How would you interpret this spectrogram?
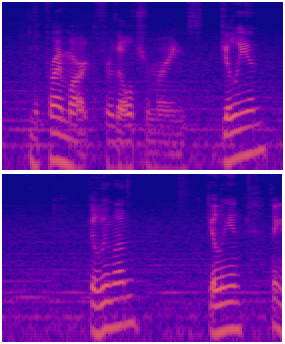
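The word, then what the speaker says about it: Guilliman: Gillian?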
